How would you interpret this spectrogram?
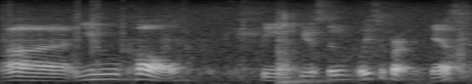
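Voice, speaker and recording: A man with a slightly high voice narrates a tabletop game in a casual, halting way. He is the game master, talking informally. The recording is muffled and echoey with faint hiss. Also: darkish tone.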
